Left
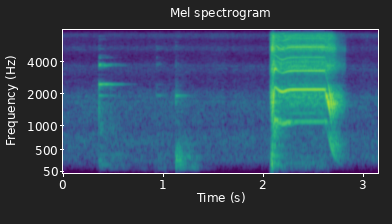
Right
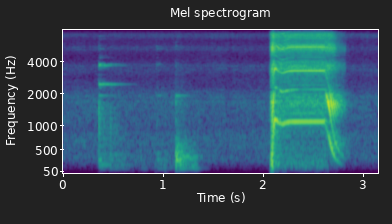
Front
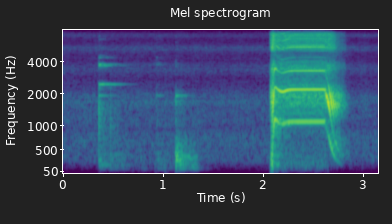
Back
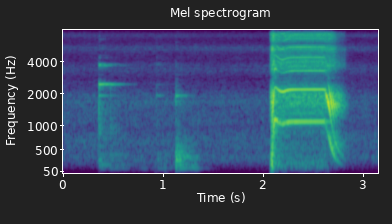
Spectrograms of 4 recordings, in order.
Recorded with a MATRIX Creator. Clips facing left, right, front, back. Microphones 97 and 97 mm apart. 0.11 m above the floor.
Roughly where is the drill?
Right.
